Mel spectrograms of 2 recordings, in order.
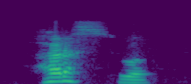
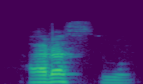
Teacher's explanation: हकार का उच्चारण पूरा नहीं है, क्यों इसका वर्ण विच्छेद करा जाए तो ऐसे पढ़ा जाएगा, क्योंकि सकार भी पूरा नहीं है, बस वकार आगे का पूरा है, तो इसको ऐसे पढ़ेंगे।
